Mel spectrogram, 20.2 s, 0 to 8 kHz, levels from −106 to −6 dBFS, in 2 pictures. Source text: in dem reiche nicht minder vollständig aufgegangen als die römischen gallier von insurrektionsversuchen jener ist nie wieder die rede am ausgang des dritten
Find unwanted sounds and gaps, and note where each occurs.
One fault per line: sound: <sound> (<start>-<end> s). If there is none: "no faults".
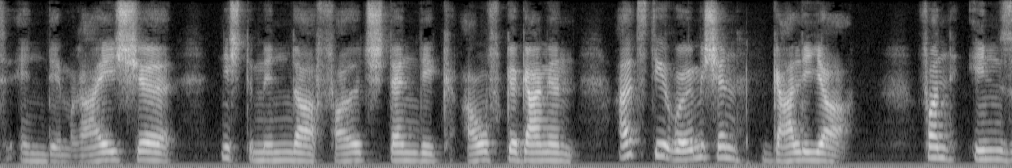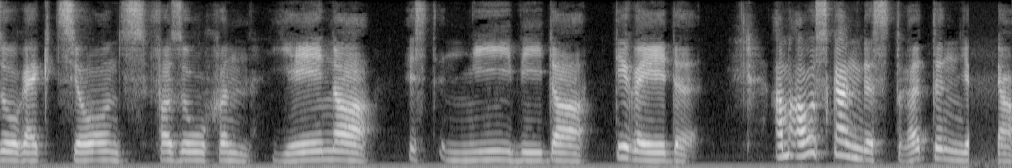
no faults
